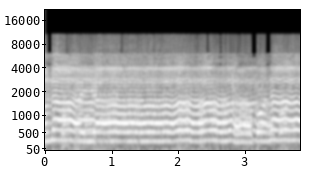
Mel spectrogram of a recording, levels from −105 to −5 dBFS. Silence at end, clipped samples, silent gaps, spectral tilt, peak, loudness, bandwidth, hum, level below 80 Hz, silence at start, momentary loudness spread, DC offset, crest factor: 0 s; 8%; none; -2 dB/octave; 0 dBFS; -5 LUFS; 11 kHz; none; -40 dBFS; 0 s; 3 LU; under 0.1%; 6 dB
